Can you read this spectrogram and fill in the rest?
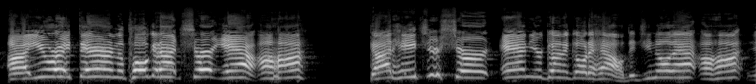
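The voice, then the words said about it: Yelling, screaming street preacher voice. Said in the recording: “you're yelling, you're screaming.”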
